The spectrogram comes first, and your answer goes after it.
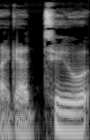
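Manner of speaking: normal talking voice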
